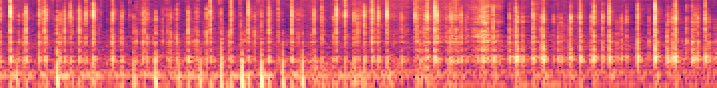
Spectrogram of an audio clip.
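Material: Hardboard.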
